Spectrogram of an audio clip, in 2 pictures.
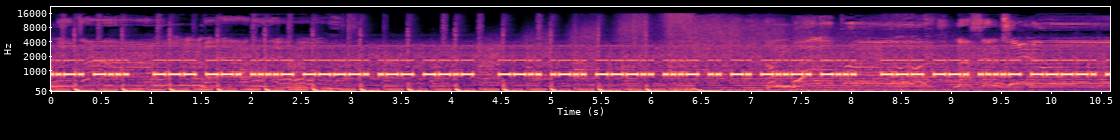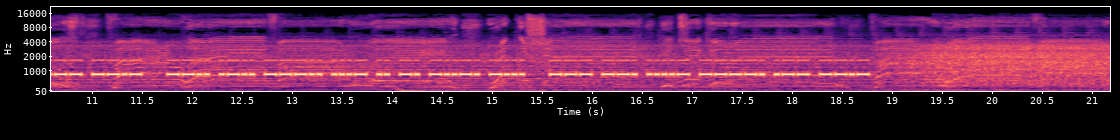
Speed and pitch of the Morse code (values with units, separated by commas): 32 wpm, 820 Hz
